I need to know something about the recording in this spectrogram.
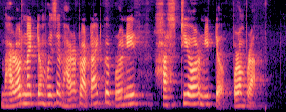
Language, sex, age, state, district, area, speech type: Assamese, female, 60+, Assam, Dhemaji, rural, read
